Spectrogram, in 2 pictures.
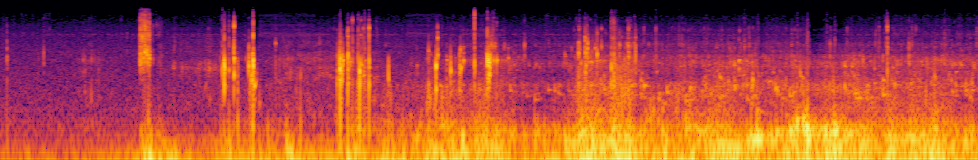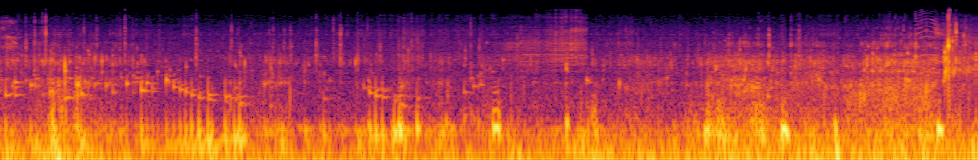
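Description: Water gurgling and sloshing around an underwater camera as the spearfisher moves, a rough low rumble that starts about a second in. Sharp clicks and knocks come in a run during the first few seconds.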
